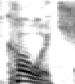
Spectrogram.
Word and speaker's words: Kowitch: I think it's Kowitch.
